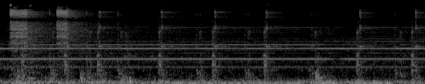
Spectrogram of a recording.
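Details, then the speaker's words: DeLorean DMC-12 barn find, 977 miles, off road about 18 years, carb cleaner sprayed in intake, fuel pump fuse pulled: faint even clicks about twice a second, no crank; relay fine, suspected signal issue to starter circuit, dead relay or starter. "relay is perfect but I got no starter I hear the starter barely clicking"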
